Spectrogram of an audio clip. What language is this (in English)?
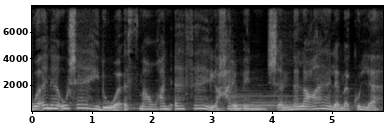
Arabic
